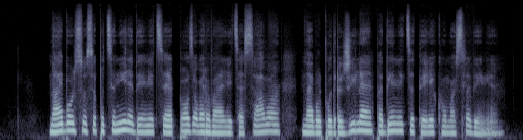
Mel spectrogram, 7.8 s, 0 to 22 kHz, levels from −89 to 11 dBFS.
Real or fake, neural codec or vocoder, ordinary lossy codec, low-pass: fake; codec, 44.1 kHz, 2.6 kbps, DAC; none; 19.8 kHz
